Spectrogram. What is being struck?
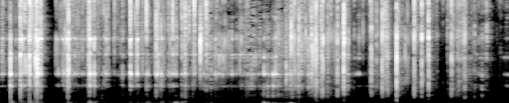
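Corn snack chips.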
